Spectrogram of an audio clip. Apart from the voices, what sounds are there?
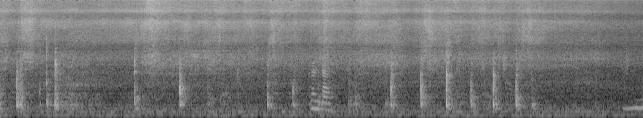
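stirring jackfruit halva sizzling in a pan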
